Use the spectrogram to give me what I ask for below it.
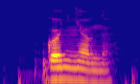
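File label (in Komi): "гоннявны", Komi-Zyrian, male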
